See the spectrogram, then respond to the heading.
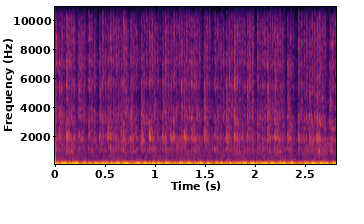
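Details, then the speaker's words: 1969 Plymouth Road Runner 440 big-block with 727 automatic, recently rebuilt carburetor and new exhaust: deep, even V8 burble at steady idle, no misses, knocks or ticks; healthy idle. "Oh man, there's nothing better than that smell. Best smell in the world. A nice smooth idle."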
